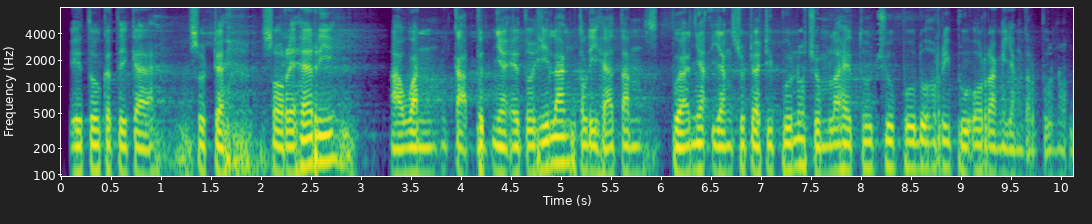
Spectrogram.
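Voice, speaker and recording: A male preacher, telling a religious story in an animated sermon. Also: fairly low pitch, normal speed. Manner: animated storytelling, acting out quotes. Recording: long echoey hall reverb.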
